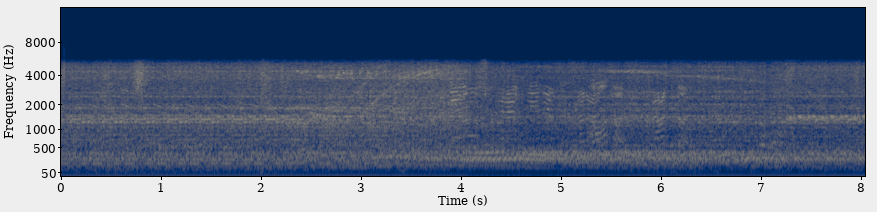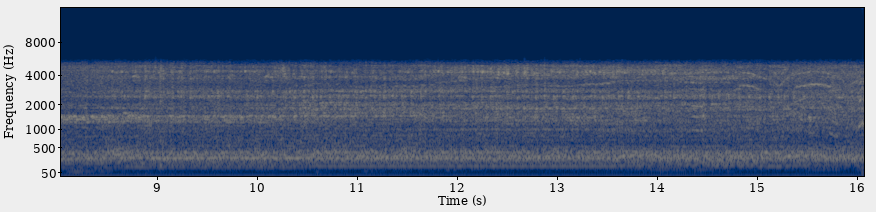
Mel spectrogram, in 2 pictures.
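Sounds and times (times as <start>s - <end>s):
low hum: 0.0s - 16.0s
model tank engine-like drone: 0.0s - 16.0s.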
